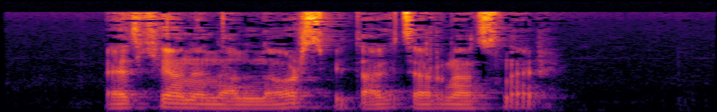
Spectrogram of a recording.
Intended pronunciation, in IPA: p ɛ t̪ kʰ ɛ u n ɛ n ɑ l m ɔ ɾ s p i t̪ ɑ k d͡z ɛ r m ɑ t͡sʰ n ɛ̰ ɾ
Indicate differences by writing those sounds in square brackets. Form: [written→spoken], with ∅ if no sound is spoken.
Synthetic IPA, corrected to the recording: p ɛ t̪ kʰ ɛ u n ɛ n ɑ l [m→n] ɔ ɾ s p i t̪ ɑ k d͡z ɛ r [m→n] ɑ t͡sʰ n ɛ̰ ɾ

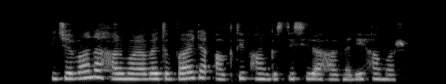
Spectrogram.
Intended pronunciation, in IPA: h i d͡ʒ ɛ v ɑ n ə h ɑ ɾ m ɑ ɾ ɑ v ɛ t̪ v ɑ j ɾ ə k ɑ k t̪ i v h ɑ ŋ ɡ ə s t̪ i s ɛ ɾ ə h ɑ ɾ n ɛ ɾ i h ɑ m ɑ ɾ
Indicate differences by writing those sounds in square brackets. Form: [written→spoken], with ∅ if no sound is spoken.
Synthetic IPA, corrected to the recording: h i d͡ʒ ɛ v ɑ n ə h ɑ ɾ m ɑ ɾ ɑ v ɛ t̪ v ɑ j ɾ ə [k→ʔ] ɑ k t̪ i v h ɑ ŋ ɡ ə s t̪ i s [ɛ→i] ɾ [ə→ɑ] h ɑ ɾ n ɛ ɾ i h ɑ m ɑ ɾ

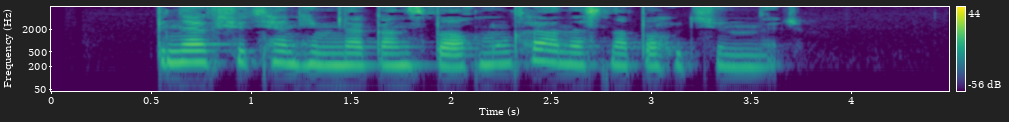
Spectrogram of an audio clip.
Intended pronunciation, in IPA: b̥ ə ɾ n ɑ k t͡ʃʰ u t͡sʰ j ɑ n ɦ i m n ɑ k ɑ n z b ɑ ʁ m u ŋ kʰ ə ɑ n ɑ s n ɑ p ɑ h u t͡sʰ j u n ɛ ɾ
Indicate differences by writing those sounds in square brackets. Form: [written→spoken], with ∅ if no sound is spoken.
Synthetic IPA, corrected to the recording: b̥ ə [ɾ→∅] n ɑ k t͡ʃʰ u t͡sʰ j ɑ n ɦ i m n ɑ k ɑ n z b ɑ ʁ m u ŋ kʰ ə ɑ n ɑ s n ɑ p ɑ h u t͡sʰ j u [n→nː] ɛ ɾ

